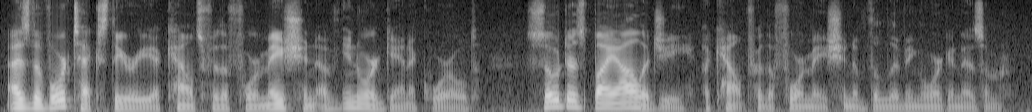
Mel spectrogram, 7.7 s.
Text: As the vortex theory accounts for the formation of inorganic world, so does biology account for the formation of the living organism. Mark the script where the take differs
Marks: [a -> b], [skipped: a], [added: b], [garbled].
As the vortex theory accounts for the formation of inorganic world, so does biology account for the formation of the living organism.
